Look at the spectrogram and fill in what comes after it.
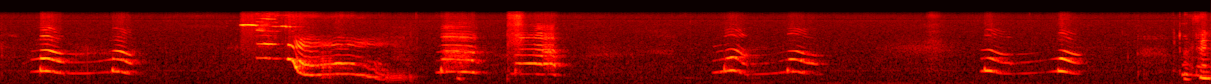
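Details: Sleepy pet puppy being coaxed to talk while a woman repeats "mama" in Dutch; the puppy answers with drawn-out whiny, wavering yowls, one long falling howl-like cry, indoors.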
